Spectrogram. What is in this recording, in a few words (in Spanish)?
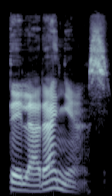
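"telarañas", Spanish; mekanta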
